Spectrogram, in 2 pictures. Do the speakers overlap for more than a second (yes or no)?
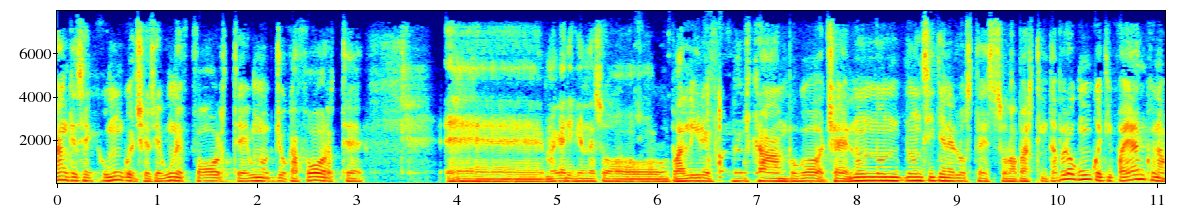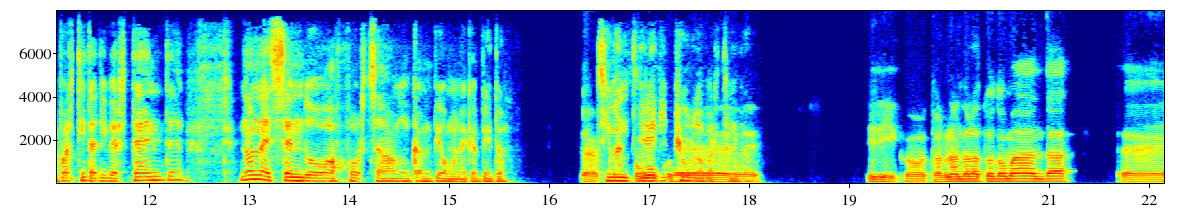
yes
